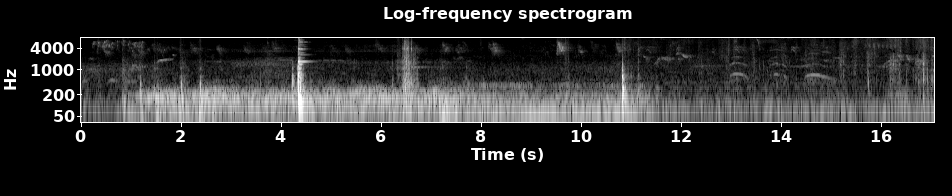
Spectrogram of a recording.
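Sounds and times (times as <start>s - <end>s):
small songbirds chirping: 0.0s - 17.0s
low outdoor rumble: 0.8s - 11.8s.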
